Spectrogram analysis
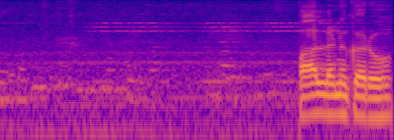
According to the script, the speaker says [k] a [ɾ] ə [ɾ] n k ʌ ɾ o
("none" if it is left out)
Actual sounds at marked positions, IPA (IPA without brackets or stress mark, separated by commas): p, l, none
